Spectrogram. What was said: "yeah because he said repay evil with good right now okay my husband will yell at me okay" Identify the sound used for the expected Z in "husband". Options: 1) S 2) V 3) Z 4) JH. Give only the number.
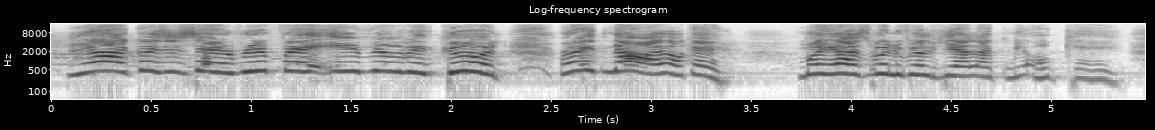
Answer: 3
